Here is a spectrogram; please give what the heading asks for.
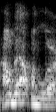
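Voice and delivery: loud yelling call.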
